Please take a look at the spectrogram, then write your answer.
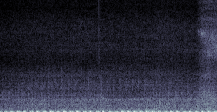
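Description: A Bajaj Dominar motorcycle engine throbs loudly and close inside a fort, with a fast, even low pulsing as the bike rides along.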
